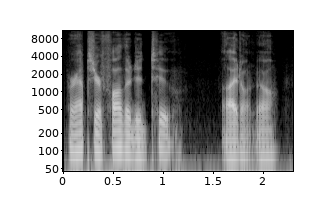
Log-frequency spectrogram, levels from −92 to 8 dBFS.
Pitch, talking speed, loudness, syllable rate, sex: 85 Hz, 210 wpm, -19 LUFS, 5.7 syllables/s, male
